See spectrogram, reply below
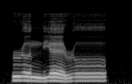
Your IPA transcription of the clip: ɻə˥˨njɛ˥˨ ɻɤ˦

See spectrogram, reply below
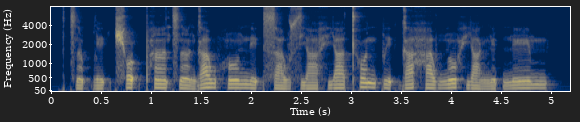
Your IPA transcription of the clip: t͡sã˨p̚li˨ʔt͡ɕʰo˦ʔ pʰã˧t͡sã˨˩ɡa˥˧whɔ̃˧ n̪i˨ʔsa˨˩w sja˨˩hja˧t̪ʰo˥˧n pi˨ʔɡa˦ ha˧wn̪ɔ̃˥˧hja˨˩ŋẽ˨t̚ n̪ẽ˦m

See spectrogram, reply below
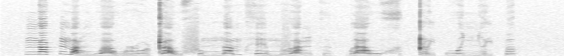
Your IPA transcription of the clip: ŋa˦˥k̚ma˨˩˨ŋ wa˨˩w ɹu˨˩˨ʈa˨˩˨w fə˨˩˨mna˧˥m he˨˩mva˧ŋ kɨ˨˩k̚la˧w xə˨˩k̚ʈə˨˩˨jɓu˧ə̯ɲə˨˩˦j ɓə˦˥k̚

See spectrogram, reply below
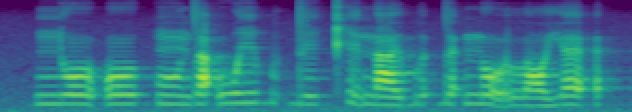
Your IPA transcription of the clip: ɲo˨ʊ̯ʔo˨ʊ̯kũ˨dä˦ʔ wi˦ bɪ˦ʔdi˨ kʰḭ˦˨na˨ɪ̯bɪ˦ʔdɛ˦ʔ no̰˦˨ʊ̯ lɔ˨jɛ˦ʔ

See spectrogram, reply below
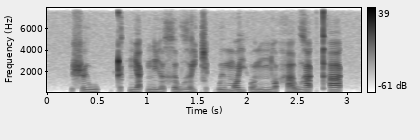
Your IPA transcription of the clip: ʂɨ˨˩w | ʈə˨˩k̚ɲa˨˩k̚ ni˨˩˨ə̯ xə˨˩˨wɣə˨˩˨jcə˨˩k̚ wɨ˧mɔ˧jʔo˨˩˦n ɲɔ˨˩˨ha˨˩˦wɣa˦˥k̚ t̪ʰa˦˥k̚

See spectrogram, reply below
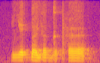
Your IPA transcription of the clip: ʎe˦k͡pə˦jə˦˨ ɡə˨pʰœ˦˨

